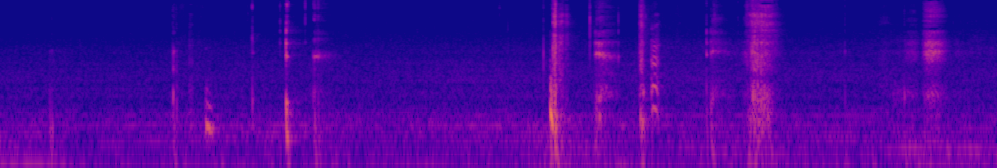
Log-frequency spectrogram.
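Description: Several short, sharp bursts of breath and catches in a quiet room, fitting hiccups interrupting a sneeze that never fully comes.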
